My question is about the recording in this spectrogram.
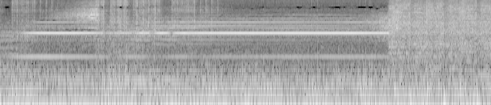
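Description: Loud vehicle engine noise mixed with music, with a steady high tone held over it until about five seconds in, when a broad noisy wash takes over as the music builds.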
